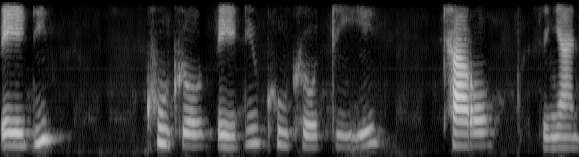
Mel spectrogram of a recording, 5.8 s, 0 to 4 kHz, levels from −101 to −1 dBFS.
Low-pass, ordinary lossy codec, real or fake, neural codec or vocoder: 3.6 kHz; none; fake; codec, 16 kHz, 4 kbps, X-Codec, HuBERT features, trained on LibriSpeech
